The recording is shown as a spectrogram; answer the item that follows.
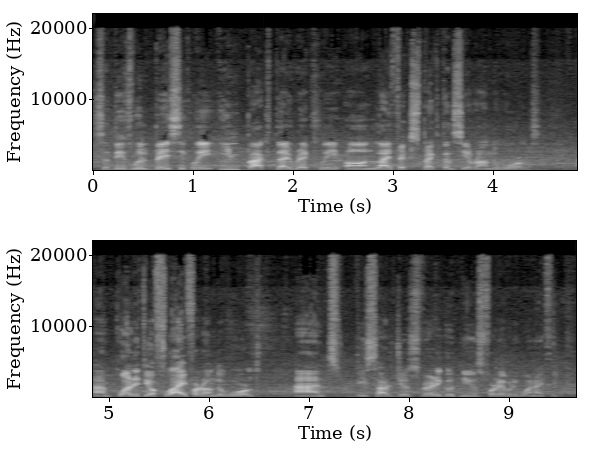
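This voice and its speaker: A man speaks fairly quickly at a fairly high pitch with fairly even intonation. Music plays in the background. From Mexico. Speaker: university lecturer, researcher. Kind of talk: interview answer.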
